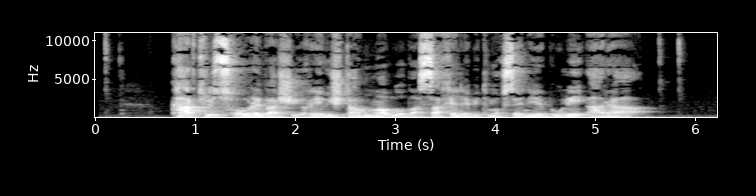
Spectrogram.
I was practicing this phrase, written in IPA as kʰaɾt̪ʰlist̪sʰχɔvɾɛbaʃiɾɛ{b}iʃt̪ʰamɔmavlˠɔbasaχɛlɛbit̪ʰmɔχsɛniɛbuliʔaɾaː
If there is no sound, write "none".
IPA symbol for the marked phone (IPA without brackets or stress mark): v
